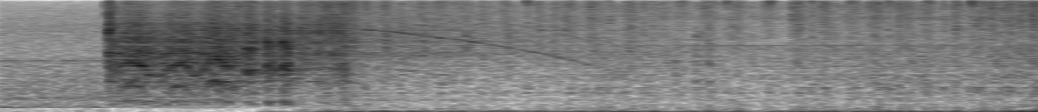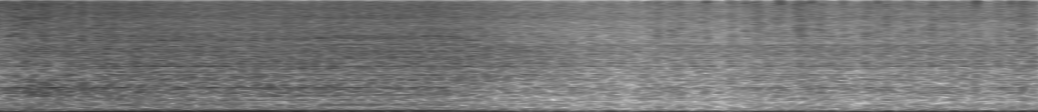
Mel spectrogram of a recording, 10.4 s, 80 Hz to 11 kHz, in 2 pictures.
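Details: Rebuilt 1990 Mopar 318 from a D150 truck, honed, custom Comp camshaft, Air Gap intake, mini starter, no alternator, first start-up: brief crank, catches, even lumpy idle with slight rev rise; vacuum pretty low.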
